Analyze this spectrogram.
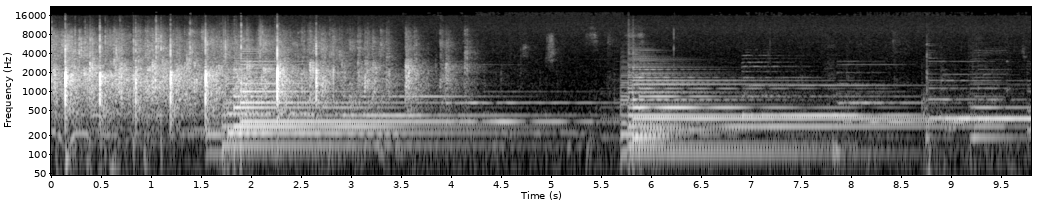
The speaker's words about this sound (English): Come on, if it is well within your soul, give the Lord a hand clap of praise this morning.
